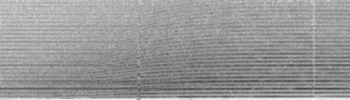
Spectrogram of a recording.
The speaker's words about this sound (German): Die Bomben-Sirenen, lauf!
